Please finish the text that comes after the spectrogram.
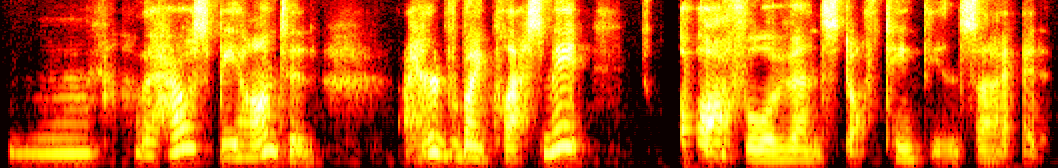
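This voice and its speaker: An eager young child acted by a woman, curious and pleading, speaking theatrical old-style English. The voice is slightly high and husky, swinging up and down in a stage reading. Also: sing-song, unhurried, a bit bright, heavily acted. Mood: spooked.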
